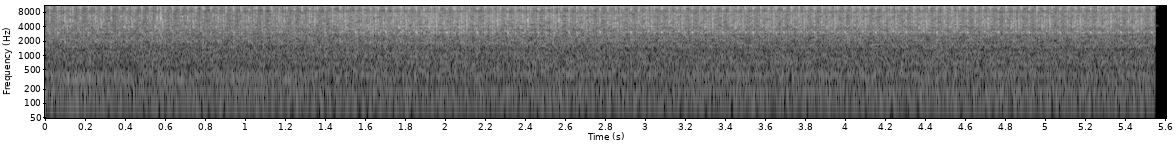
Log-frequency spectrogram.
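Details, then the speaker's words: 2023 Kia Sportage after replacing the faulty intake camshaft variable valve timing gear, timing chain and tensioner: steady, even idle with a smooth low hum and no timing-end ticking or rattle; variable valve timing noise gone. "Yun okay na talaga yung under nya. Wala na yung ingay sa variable."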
